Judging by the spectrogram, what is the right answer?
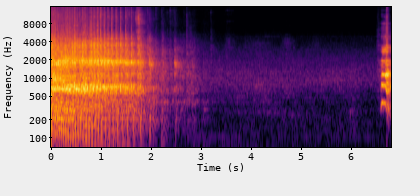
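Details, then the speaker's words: About 1946 two-stroke rototiller, out of gear, pull-started after years stored in a barn: rapid popping for a couple of seconds, then it sputters and dies from fuel starvation. Fuel was low; once fuelled it ran. "fuel down here there's your problem never fuel no run"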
